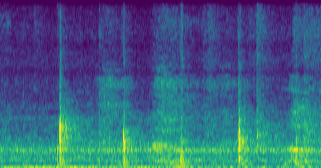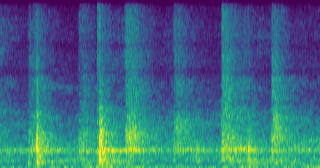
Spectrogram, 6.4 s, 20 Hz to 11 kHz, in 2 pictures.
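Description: Footsteps in slippers on hard stair treads, a sharp slap about every 0.6 seconds in an even walking rhythm, over a steady low hum.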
